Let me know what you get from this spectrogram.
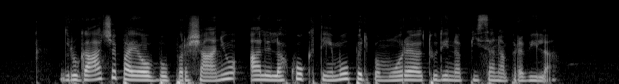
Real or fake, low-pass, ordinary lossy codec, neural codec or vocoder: real; none; none; none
